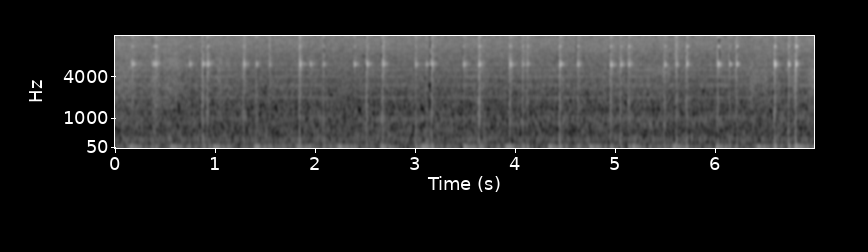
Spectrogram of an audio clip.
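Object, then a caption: Small glass spray bottle with liquid. Fingernails tap on a small clear glass spray bottle with liquid inside, held in the hand. The result is a quiet, uneven series of short, bright clicks with a faint high glassy ping that dies away almost at once. A soft low hum sits steadily underneath.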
